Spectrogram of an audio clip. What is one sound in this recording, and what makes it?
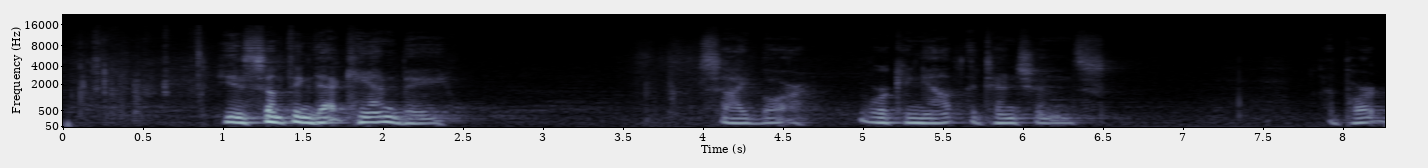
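A middle-aged man lectures calmly from a short distance.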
